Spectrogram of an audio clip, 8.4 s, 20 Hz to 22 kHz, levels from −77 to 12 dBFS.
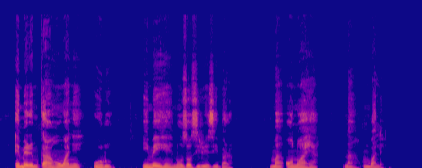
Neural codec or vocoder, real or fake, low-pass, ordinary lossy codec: none; real; none; none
